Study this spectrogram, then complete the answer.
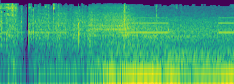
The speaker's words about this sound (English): Meet my new used car.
